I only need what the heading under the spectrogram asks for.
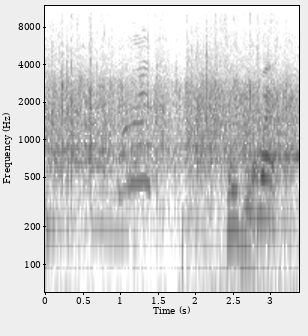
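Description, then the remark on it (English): A church crowd claps steadily and enthusiastically as a clap offering to the Lord, a dense, continuous patter, with raised voices calling out over the applause throughout. “Give the Lord a wonderful clap of offering.”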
